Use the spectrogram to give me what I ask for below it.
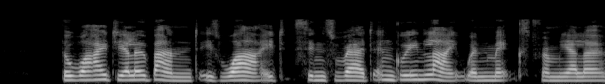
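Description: Speech, carrying plainly audible MP3 compression throughout, likely from encoding at a low bitrate around 34 kbps. Sibilants sound watery and swirly. A spectrogram shows a hard ceiling at 8.3 kHz, with weak frequency bands flickering on and off between frames.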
